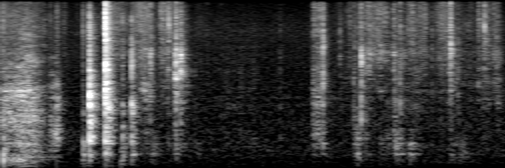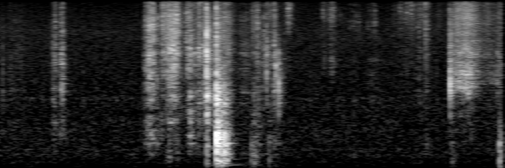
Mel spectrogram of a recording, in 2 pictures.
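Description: Black cardstock being handled and creased with a plastic bone folder in the first two seconds, then scissors snipping small corners off the cardstock in a few short, sharp cuts, the loudest about seven seconds in.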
